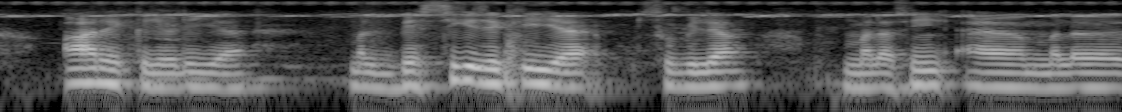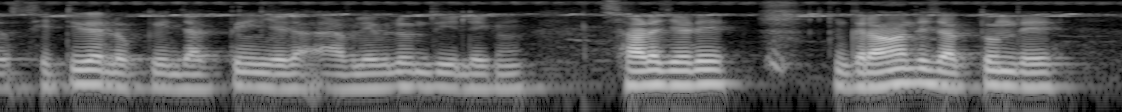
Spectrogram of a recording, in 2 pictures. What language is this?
Dogri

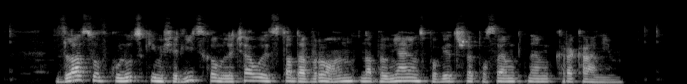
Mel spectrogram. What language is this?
Polish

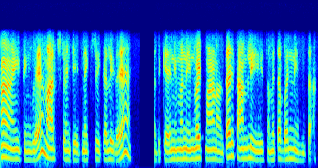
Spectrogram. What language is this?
Kannada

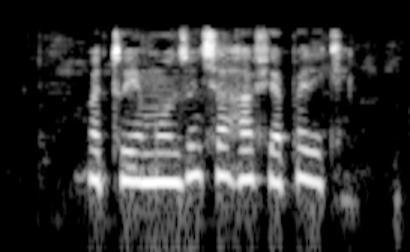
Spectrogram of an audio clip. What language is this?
Kinyarwanda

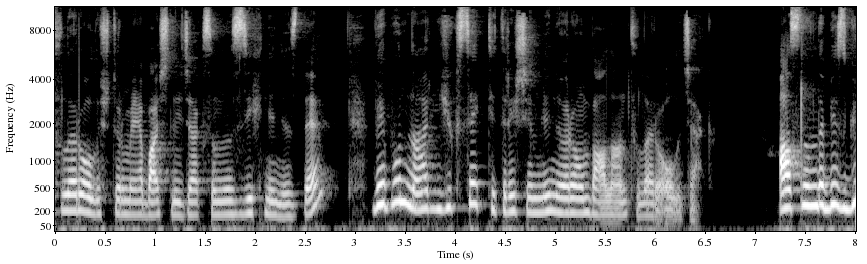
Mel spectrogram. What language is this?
Turkish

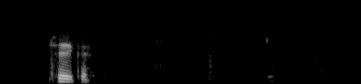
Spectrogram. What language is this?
Dogri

